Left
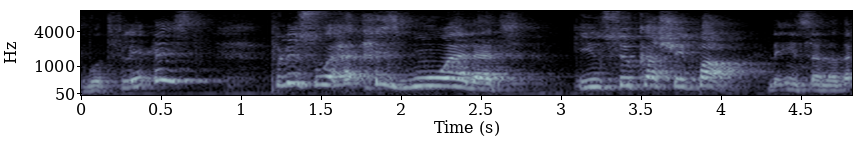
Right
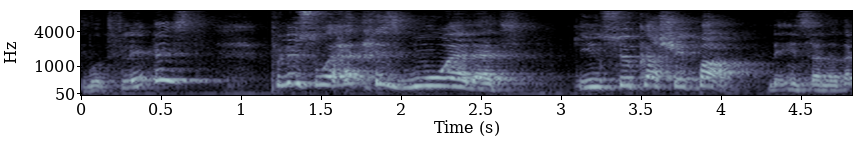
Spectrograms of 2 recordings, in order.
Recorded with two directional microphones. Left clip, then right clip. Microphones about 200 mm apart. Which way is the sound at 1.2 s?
35° left (ahead or behind).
